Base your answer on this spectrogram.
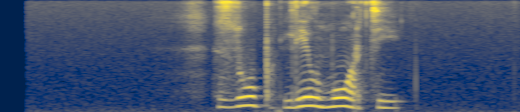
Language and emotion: Russian, neutral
